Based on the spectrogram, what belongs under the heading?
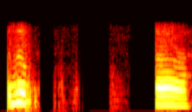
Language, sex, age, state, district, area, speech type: Manipuri, female, 45-60, Manipur, Ukhrul, rural, conversation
